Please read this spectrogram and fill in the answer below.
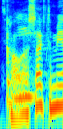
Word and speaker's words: cholecystectomy: Cholecystectomy.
